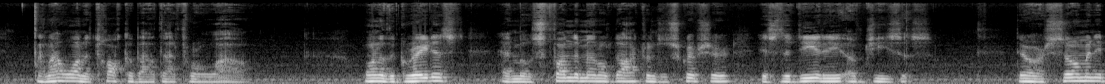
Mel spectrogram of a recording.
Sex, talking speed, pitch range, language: male, 155 wpm, 130-150 Hz, English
